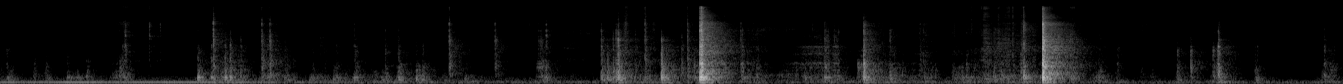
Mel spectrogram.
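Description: Hand screwdriver tightening screws into a front licence-plate holder: small irregular clicks and scrapes of the screwdriver and screws, with two louder sharp knocks about seven and ten seconds in.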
